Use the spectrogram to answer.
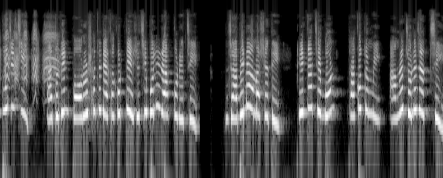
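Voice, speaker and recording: A performer voicing a naive, eager little ghost schoolgirl with a squeaky childlike voice in a children's cartoon. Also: moderate pace, a bit bright. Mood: naive, pleading. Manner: eager, innocent.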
